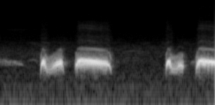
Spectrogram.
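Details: Luring coo of a spotted dove meant to provoke wild birds: two phrases, a short quavering note then a long, even, low hollow coo, separated by silence.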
